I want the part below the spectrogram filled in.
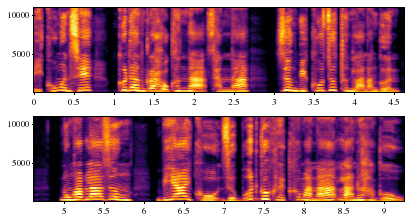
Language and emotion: Bodo, fearful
